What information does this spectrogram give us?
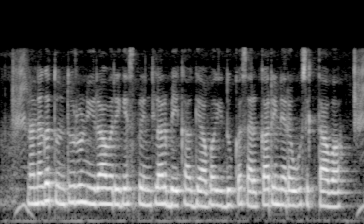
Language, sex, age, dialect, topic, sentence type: Kannada, female, 18-24, Northeastern, agriculture, question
